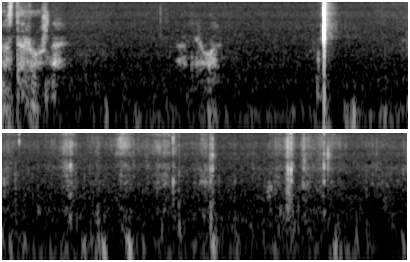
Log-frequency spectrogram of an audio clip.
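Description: A single sharp, loud click a little over three seconds in, with a brief low voice at the start and scattered faint ticks and rustles after it.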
